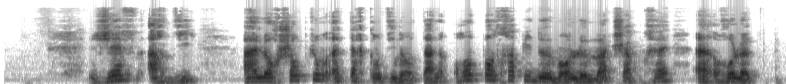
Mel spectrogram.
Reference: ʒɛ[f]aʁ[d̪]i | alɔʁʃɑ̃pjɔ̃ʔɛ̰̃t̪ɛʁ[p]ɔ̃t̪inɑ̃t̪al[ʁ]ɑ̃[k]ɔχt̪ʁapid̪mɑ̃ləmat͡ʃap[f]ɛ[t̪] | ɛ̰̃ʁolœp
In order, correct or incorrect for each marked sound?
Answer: correct, correct, incorrect, correct, incorrect, incorrect, incorrect

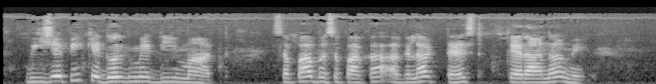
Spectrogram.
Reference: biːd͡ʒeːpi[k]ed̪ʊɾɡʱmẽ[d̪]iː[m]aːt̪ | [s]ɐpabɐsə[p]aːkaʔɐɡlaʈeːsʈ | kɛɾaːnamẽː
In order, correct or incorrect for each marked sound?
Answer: correct, correct, correct, correct, correct

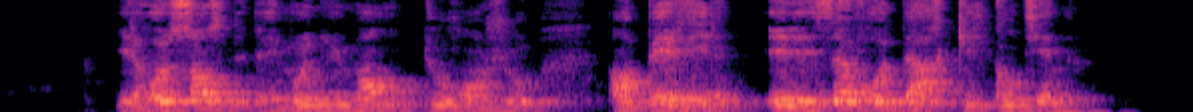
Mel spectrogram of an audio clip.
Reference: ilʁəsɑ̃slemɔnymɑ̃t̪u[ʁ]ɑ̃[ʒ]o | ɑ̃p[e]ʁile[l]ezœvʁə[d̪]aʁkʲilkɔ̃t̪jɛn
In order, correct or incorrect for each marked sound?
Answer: correct, correct, correct, correct, correct

